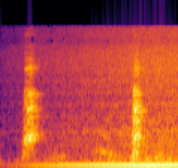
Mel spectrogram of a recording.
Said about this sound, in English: Y'all hear my dog? She. Hush!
